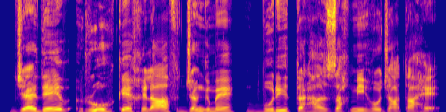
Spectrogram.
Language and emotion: Urdu, neutral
